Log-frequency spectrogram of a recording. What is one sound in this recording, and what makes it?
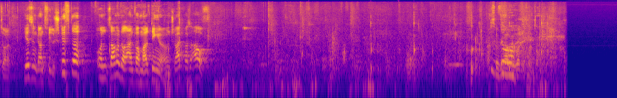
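Footsteps shuffle across a wooden floor.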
